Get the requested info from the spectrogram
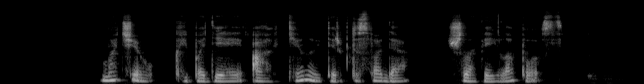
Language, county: Lithuanian, Vilnius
